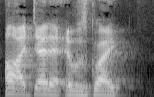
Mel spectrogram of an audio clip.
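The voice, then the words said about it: Attempted British accent. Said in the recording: “That was trying to do a British accent, not Australian.”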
